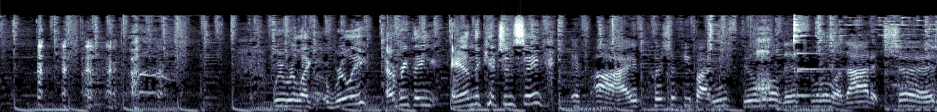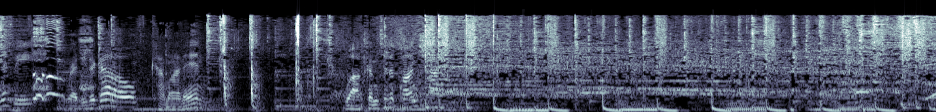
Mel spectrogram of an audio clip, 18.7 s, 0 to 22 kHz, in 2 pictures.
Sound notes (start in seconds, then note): 0.3 laughter; 12.2 door clicks; 13.6 cheers and applause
